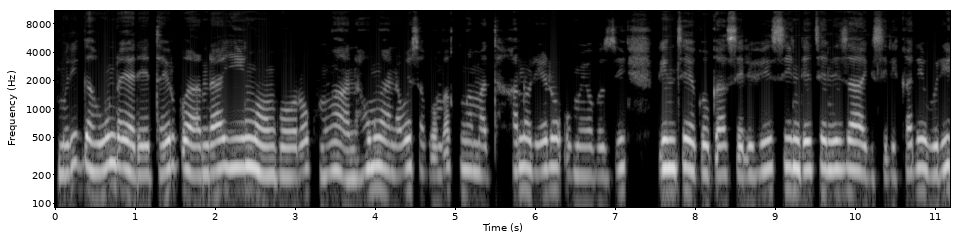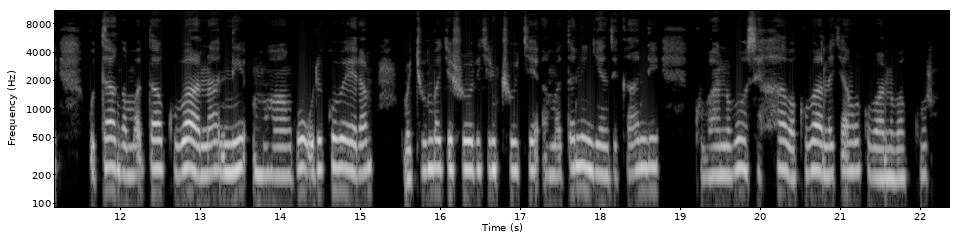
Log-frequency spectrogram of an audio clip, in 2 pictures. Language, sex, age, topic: Kinyarwanda, female, 18-24, education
